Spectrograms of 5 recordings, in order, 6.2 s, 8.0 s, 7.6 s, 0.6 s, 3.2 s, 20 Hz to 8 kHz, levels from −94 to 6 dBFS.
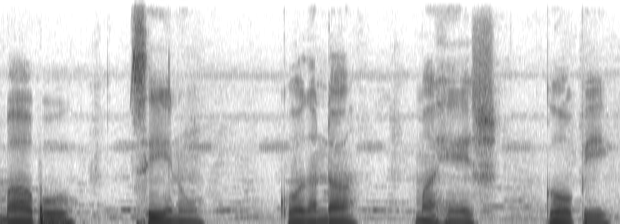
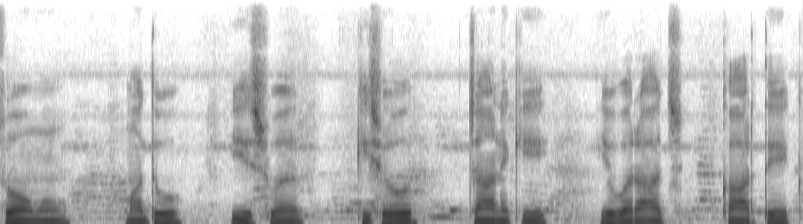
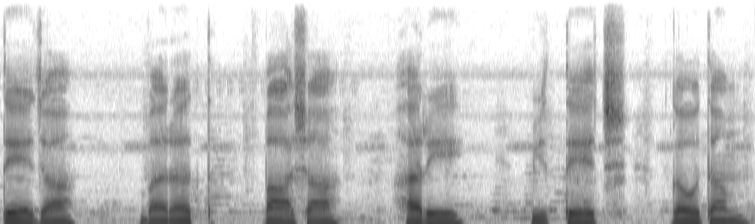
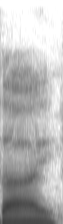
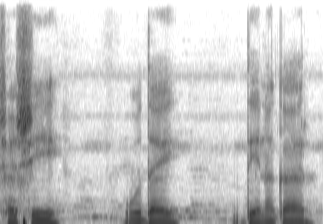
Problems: continuous background conversations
